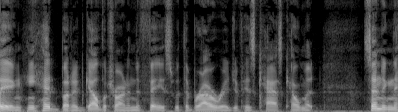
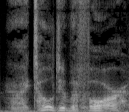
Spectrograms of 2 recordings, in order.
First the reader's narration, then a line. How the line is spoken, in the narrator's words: Megatron rasped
